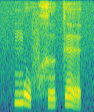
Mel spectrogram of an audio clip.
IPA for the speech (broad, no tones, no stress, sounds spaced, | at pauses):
m o f x ə k ɛ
